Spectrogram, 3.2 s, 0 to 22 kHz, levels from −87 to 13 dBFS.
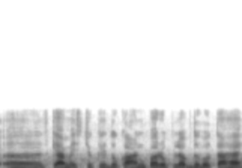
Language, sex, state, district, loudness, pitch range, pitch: Hindi, female, Haryana, Rohtak, -15 LUFS, 240-270 Hz, 255 Hz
